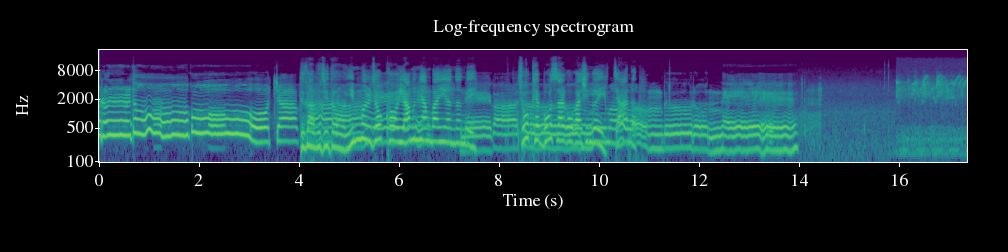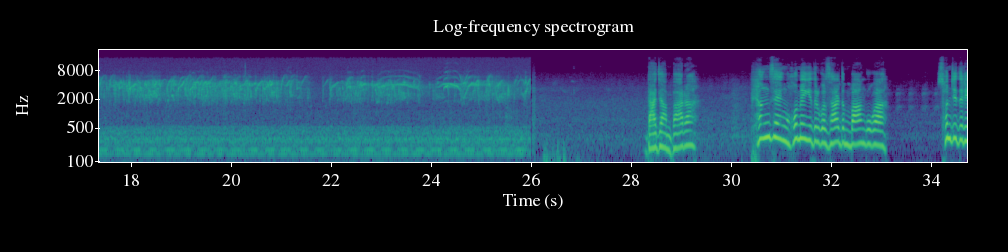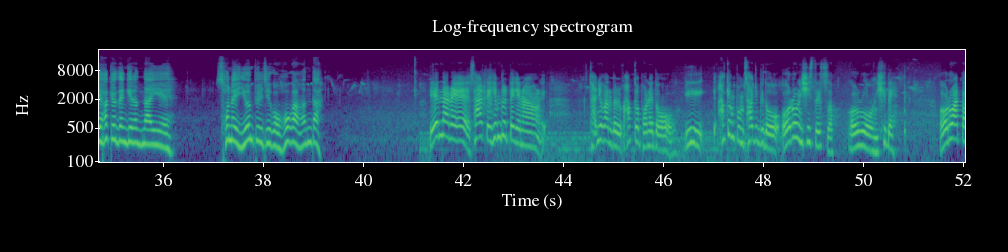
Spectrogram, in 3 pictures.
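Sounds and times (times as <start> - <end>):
woman's voice: 0.0 - 14.0, 28.3 - 29.4, 30.4 - 33.2, 34.2 - 36.3, 37.1 - 39.2, 41.2 - 50.9, 51.5 - 52.0
low steady hum: 0.0 - 33.0
faint bird chirps: 15.9 - 27.6, 32.0 - 34.4, 50.0 - 51.6
birds chirping and singing: 16.0 - 26.8, 37.6 - 40.9, 42.5 - 51.5.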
